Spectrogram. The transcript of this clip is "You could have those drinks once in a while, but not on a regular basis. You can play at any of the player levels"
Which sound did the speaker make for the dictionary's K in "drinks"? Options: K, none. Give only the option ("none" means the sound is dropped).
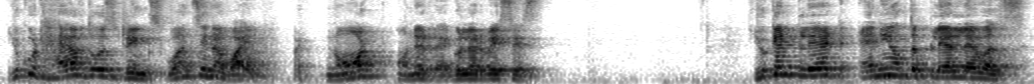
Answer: K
